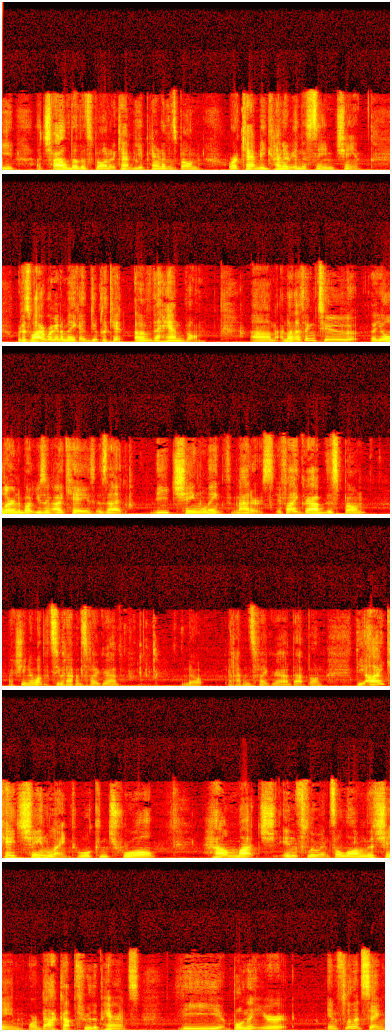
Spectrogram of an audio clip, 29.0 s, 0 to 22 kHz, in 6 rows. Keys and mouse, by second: 6.1-9.4 right drag, 13.5-16.5 right drag, 15.9 g, 16.1 click, 16.5 ctrl+z, 17.8 g, 18.1 click.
